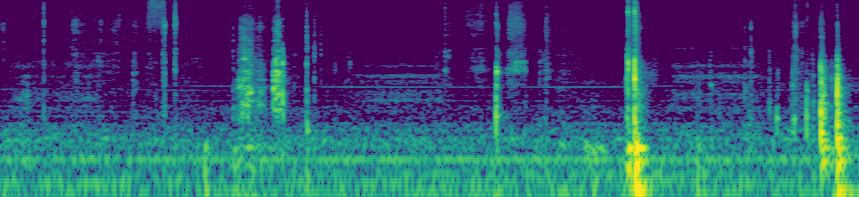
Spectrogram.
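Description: Trading cards being handled by hand: faint rustling and sliding of cards with a few light clicks, and one sharper tap about six seconds in, over a low steady hum.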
